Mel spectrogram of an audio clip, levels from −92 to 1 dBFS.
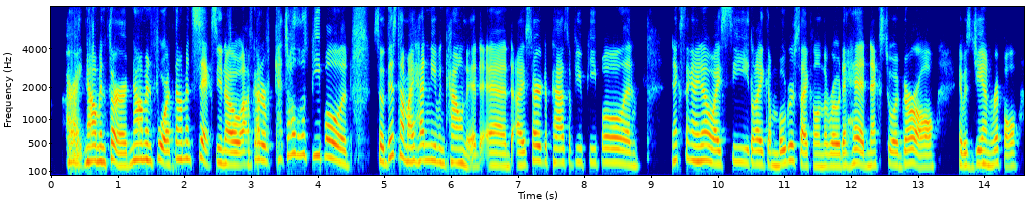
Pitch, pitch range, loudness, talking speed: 200 Hz, 175-235 Hz, -24 LUFS, 250 wpm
